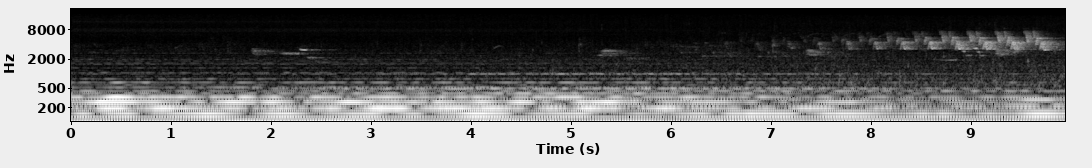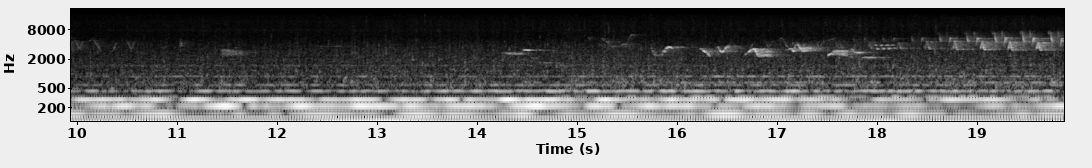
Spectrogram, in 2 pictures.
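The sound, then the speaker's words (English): A steady, continuous rush of a river flowing through woods fills the scene, with bright bird chirps appearing intermittently above it and a low, sustained hum underneath. “at the bottom of the steps, you can hear the river flowing ahead of you around the corner, and you continue to walk towards it.”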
